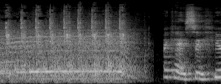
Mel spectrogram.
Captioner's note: sewing machine surges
